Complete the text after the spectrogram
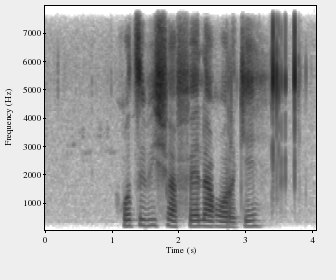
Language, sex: Northern Sotho, female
